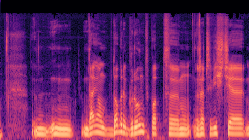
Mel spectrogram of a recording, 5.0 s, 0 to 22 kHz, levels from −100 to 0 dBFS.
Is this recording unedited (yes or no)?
yes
